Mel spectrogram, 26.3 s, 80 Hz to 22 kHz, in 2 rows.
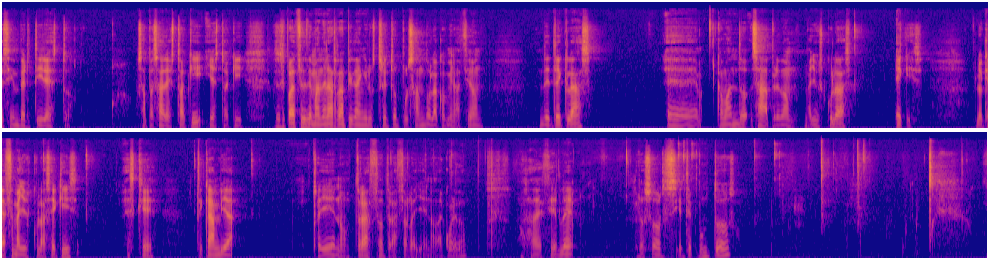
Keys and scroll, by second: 11.3 shift+x, 13.7-18.8 typing, 24.1 7, 24.5 Return.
